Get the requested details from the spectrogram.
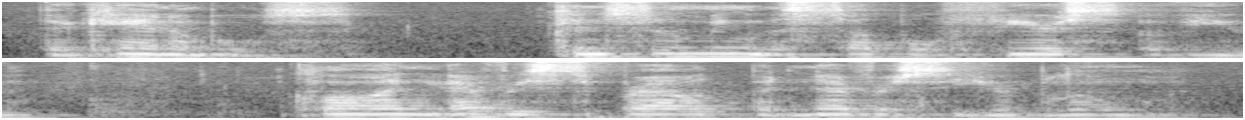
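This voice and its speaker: A man's voice: mid-range voice, a little mellow. Rhythmic male spoken-word poet, echoey room. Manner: rhythmic, emphatic repetition. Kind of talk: spoken word poetry performance. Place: college event room. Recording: echoey room, distant mic, faint hiss.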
